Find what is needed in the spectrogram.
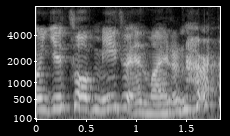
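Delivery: ordinary talk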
